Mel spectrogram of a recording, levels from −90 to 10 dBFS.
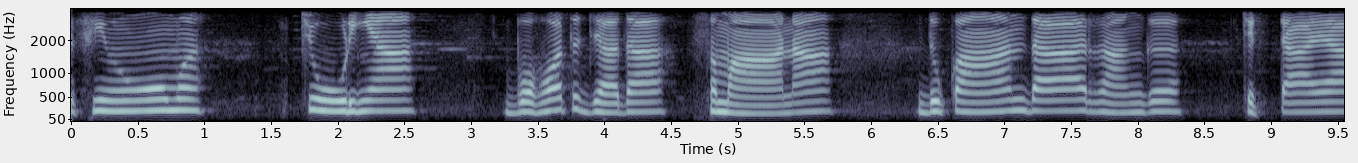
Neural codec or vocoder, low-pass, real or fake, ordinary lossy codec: none; 3.6 kHz; real; none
